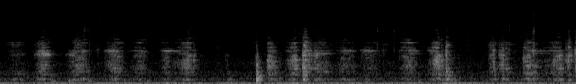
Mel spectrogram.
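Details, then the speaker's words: 20-inch California Trimmer reel being seated to a newly installed bed knife, turned slowly: scraping rasp in some spots, quiet in others. The reel only touches the bed knife at one end; contact is uneven. "so it's touching right there and then you want to listen to it go all the way across a loose spot right there it's not touching anything spot over here it's not"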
